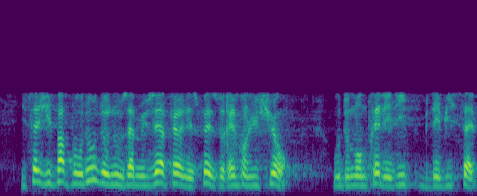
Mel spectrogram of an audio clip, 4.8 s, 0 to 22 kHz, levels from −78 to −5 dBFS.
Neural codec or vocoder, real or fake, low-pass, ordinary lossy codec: vocoder, 22.05 kHz, 80 mel bands, HiFi-GAN; fake; 3.6 kHz; none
